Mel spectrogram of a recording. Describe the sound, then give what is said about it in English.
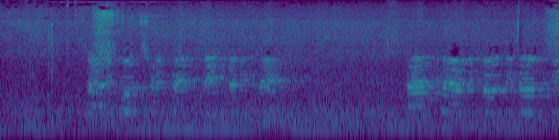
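Steady low rumble of a subway train standing at a station platform, a constant mechanical hum underneath, with people talking over it. “Okay, we're going to get back on the train we just got off of.”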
